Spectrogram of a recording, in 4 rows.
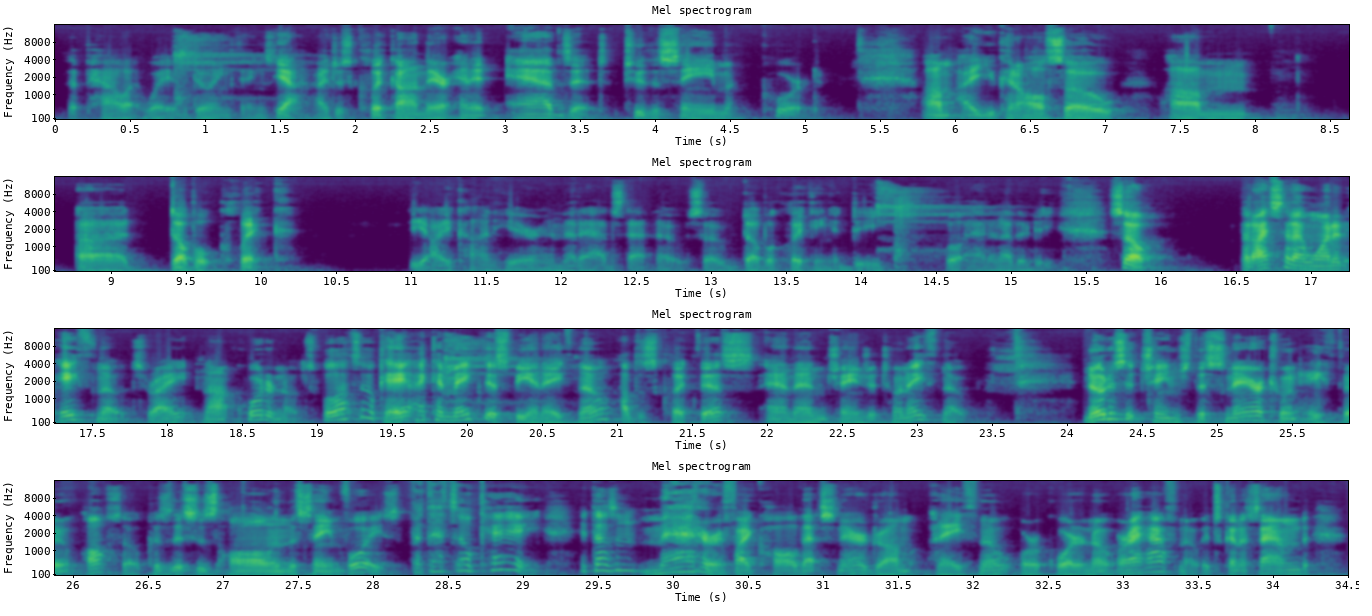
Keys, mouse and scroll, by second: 0.6 click, 14.0 double click, 15.3 Escape, 19.6 Escape.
